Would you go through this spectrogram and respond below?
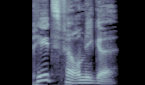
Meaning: inflection of pilzförmig: 1. strong/mixed nominative/accusative feminine singular 2. strong nominative/accusative plural 3. weak nominative all-gender singular
- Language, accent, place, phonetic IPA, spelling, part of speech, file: German, Germany, Berlin, [ˈpɪlt͡sˌfœʁmɪɡə], pilzförmige, adjective, De-pilzförmige.ogg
